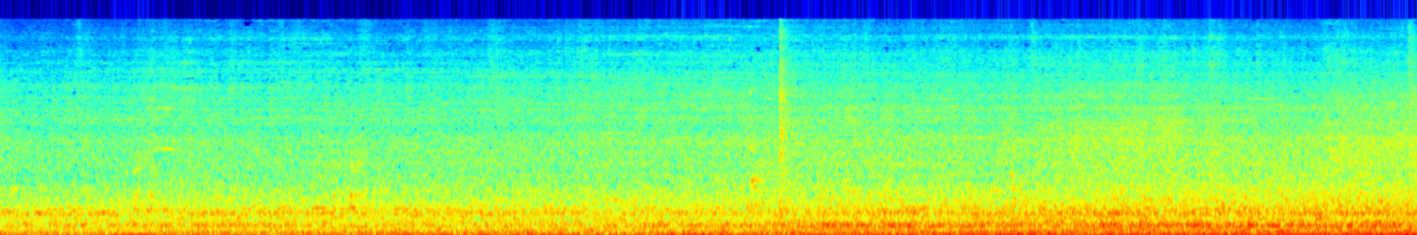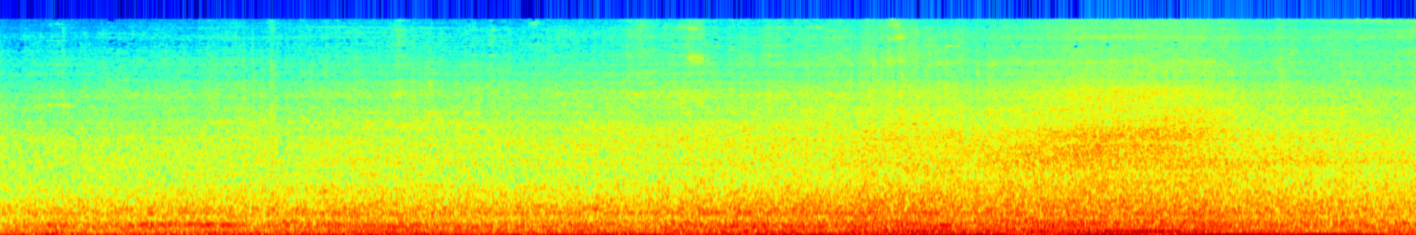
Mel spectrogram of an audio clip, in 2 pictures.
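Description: Thai passenger train coaches rolling past a station platform: a steady low rumble of wheels and running gear on the rails, growing steadily louder, with a rushing noise swelling near the end.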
